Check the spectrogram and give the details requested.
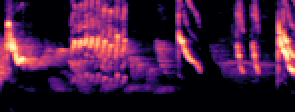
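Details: Long continuous 'ngalas' song of an oriental white-eye, used for training captive white-eyes; high thin whistles and a buzzy twittering stretch, separated by short gaps and single sharp chirps, with a faint low hum behind.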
